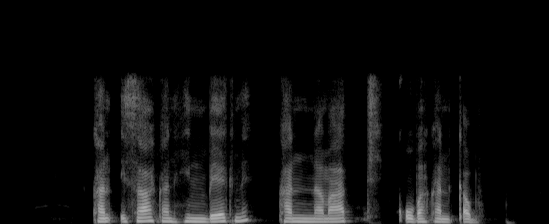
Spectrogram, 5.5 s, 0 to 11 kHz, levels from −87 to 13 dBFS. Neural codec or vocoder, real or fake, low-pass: codec, 16 kHz, 6 kbps, DAC; fake; 7.2 kHz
